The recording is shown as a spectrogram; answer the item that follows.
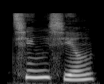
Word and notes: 轻型: qīng xíng

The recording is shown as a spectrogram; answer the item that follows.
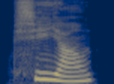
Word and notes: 夕阳: xī yáng

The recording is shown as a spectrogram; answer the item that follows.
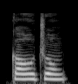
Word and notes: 高中: gāo zhōng

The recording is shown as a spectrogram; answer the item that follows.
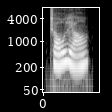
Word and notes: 着凉: zháo liáng

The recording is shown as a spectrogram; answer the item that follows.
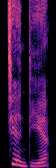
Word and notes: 间谍: jiàn dié

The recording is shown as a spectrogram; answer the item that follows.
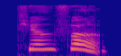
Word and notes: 天分: tiān fèn

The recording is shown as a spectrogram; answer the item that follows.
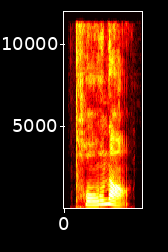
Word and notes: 头脑: tóu nǎo

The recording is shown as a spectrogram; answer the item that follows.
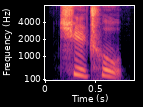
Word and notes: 去处: qù chù

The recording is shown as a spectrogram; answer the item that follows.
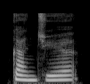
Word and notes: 感觉: gǎn jué

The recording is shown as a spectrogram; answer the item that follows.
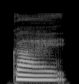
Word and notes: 该: gāi

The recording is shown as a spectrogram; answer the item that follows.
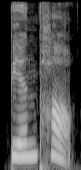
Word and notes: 鞭炮: biān pào

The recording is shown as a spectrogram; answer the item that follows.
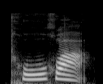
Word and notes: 图画: tú huà

